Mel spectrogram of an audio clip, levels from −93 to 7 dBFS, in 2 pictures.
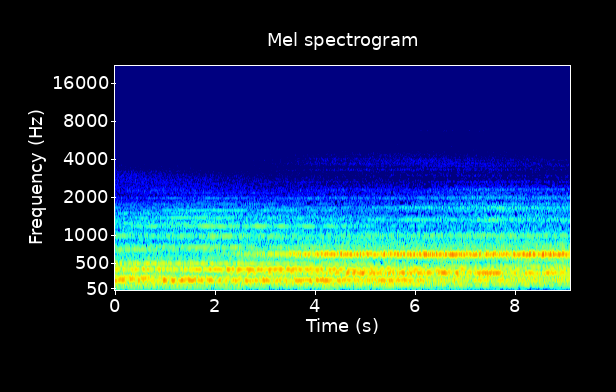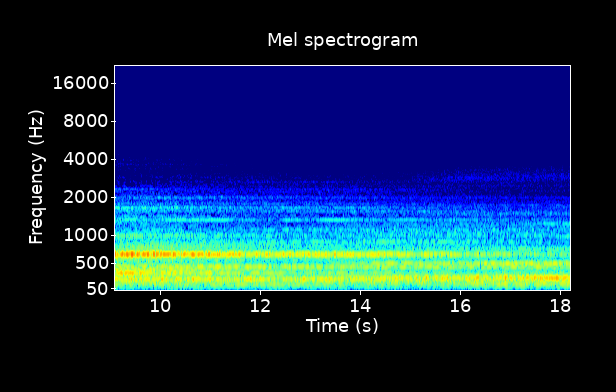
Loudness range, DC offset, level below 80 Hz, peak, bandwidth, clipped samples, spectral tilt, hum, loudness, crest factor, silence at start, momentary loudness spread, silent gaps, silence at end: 9 LU; under 0.1%; -56 dBFS; -8 dBFS; 2.5 kHz; under 0.1%; -12 dB/octave; none; -24 LUFS; 16 dB; 0 s; 9 LU; none; 0 s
